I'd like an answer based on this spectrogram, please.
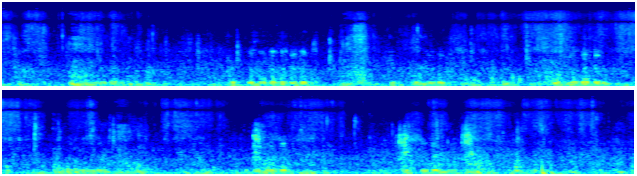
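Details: Low, soft rumbling calls from a Zwartbles ewe tending twin lambs just born at night on an Irish farm in County Kilkenny, in a series of brief nasal grunts roughly every second or two, with faint rustling and hiss.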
